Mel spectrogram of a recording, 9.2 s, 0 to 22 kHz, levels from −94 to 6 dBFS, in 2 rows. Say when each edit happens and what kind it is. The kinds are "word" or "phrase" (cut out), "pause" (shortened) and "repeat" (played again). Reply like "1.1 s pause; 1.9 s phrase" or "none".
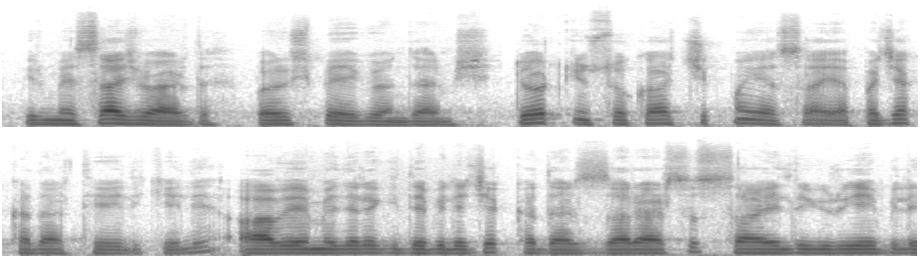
2.5 s pause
